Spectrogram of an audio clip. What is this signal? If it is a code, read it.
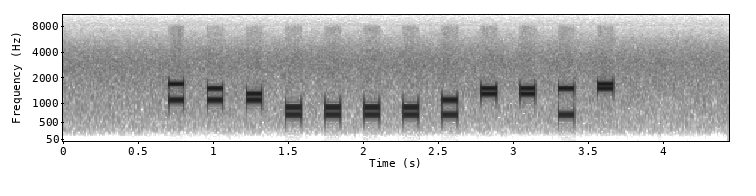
Multi-frequency trunk signalling (R1, as on North American trunks), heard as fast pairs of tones, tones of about 110 ms. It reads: KP 9611112007 ST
